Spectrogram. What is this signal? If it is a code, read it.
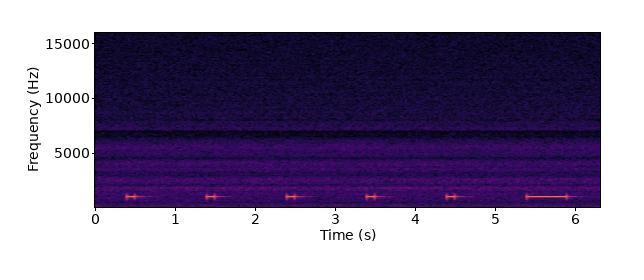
Radio time signal (six pips, as the Greenwich Time Signal), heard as pips, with room echo.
